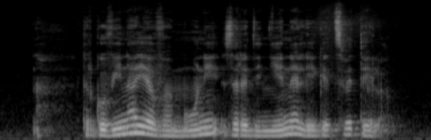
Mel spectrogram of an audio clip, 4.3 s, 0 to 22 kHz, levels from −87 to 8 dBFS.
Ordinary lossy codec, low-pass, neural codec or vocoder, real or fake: none; none; none; real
